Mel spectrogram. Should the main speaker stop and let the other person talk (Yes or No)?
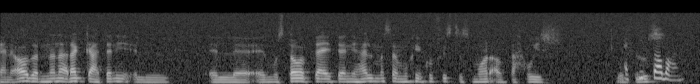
Yes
